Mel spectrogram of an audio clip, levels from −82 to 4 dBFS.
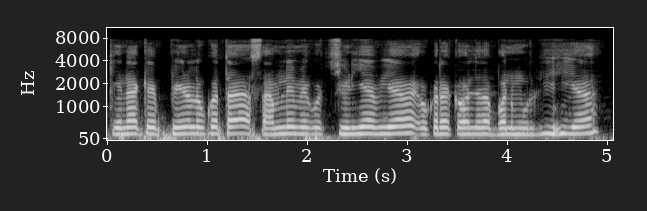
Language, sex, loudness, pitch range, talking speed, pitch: Bhojpuri, male, -14 LUFS, 185-200 Hz, 180 wpm, 195 Hz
